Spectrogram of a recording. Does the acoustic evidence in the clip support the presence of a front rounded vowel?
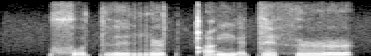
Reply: no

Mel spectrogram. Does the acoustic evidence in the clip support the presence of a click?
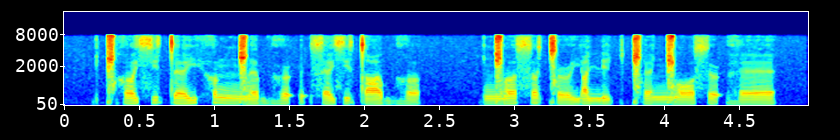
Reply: yes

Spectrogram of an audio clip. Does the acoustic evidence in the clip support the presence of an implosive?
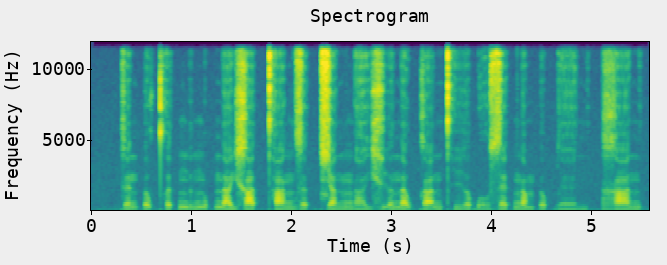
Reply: yes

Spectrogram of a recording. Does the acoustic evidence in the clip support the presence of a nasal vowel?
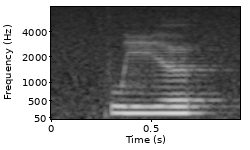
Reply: no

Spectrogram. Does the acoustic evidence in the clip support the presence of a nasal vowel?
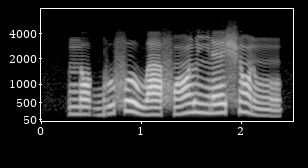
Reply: yes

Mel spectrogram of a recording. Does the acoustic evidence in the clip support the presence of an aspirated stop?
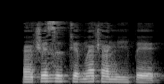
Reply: no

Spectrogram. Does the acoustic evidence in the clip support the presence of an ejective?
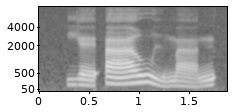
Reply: no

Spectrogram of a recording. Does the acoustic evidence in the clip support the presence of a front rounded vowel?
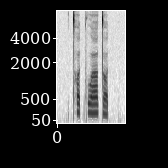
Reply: yes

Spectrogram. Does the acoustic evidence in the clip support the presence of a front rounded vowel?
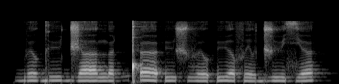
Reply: yes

